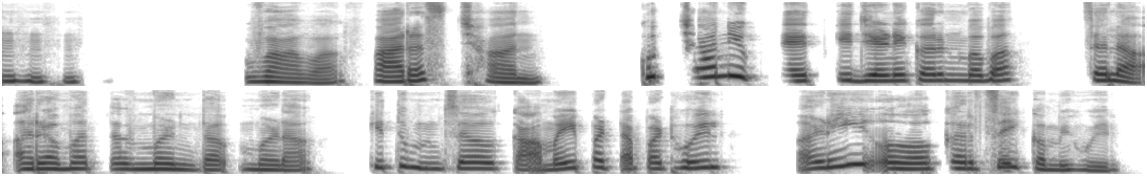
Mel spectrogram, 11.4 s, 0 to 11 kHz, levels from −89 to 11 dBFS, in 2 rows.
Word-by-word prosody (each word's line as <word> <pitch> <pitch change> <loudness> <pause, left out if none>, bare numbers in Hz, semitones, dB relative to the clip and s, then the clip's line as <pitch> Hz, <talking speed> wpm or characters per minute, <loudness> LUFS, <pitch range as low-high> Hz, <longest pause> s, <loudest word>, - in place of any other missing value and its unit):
हं, 210 - +1
हं, 190 - -1
हं. 180 - -6 0.9
वाह! 180 -3 +3
वाह! 145 +2 -4 0.2
फारच 210 +6 +3
छान. 165 -6 -1 0.5
खूप 380 +1 +6 0.2
छान 375 +3 +4
युक्त्या 335 - +2
आहेत, 220 - +3
की 245 - -1
जेणेकरून 230 +1 +3
बाबा 230 +2 +2 0.4
चला 230 -7 +4 0.2
आरामात 225 -1 0 0.2
म्हणता 195 -3 0 0.2
म्हणा, 175 -2 -2 0.3
की 280 - -3
तुमचं 235 -5 0
कामही 220 +6 0
पटापट 230 -3 -2
होईल 265 +2 +2 0.5
आणि 310 +10 +4
अ, 235 - +1 0.2
खर्चही 220 -12 0
कमी 185 -2 -1
होईल. 155 +2 -6
225 Hz, 145 wpm, -18 LUFS, 190-245 Hz, 0.9 s, खूप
